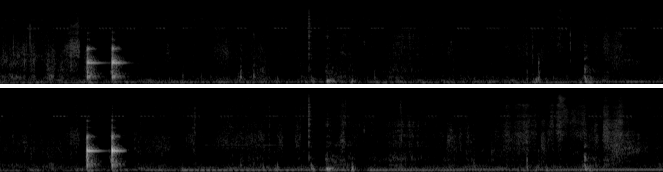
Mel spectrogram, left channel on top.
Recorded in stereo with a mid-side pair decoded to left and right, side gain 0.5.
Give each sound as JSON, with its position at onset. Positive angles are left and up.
{"t": 0.9, "sound": "frying", "azimuth_deg": -60, "distance_m": 0.8}
{"t": 3.1, "sound": "a splash", "azimuth_deg": -30, "distance_m": 0.7}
